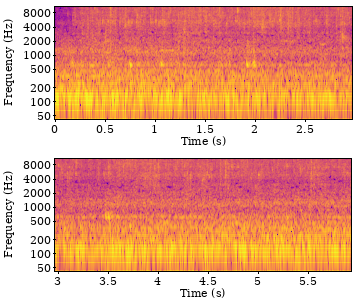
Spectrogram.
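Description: Chopped onion and garlic sizzling in hot oil in a frying pan: a steady, even hiss.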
